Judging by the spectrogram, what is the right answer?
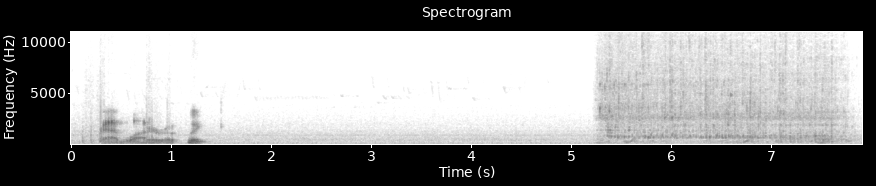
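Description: Water being collected in Project Zomboid: a short burst of splashing at the start, then a quiet gap, then a steady running trickle of pouring water that continues to the end, with a voice talking over it.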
